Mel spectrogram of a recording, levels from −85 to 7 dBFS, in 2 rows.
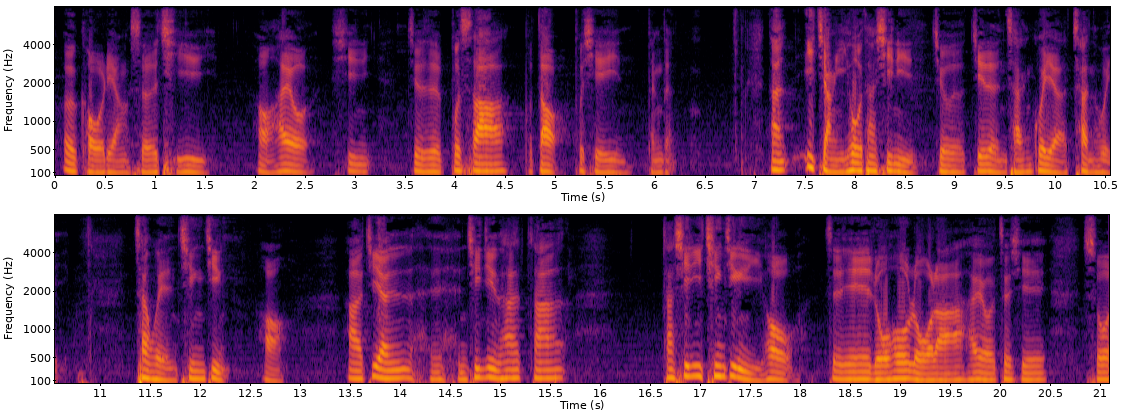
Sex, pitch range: male, 105-130 Hz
